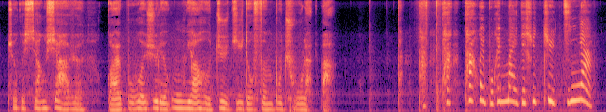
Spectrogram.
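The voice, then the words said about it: Quiet, hushed speaking. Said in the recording (Chinese): “小小声的讨论着”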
